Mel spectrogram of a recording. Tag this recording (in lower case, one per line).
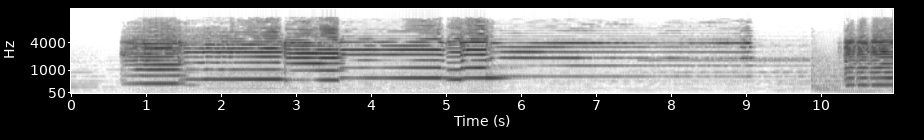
bowed string instrument
violin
